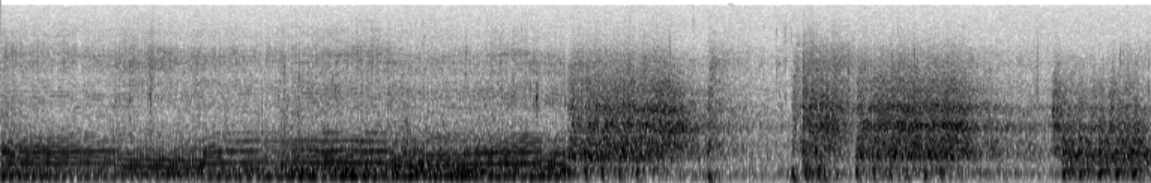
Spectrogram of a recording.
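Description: Heavy enemy gunfire at a jungle landing zone being cleared in combat. A steady droning engine tone gives way to loud, rattling bursts of shots that arrive in a few long volleys.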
